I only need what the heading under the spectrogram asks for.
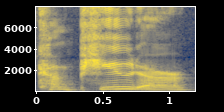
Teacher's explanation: Put stress on that second syllable.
